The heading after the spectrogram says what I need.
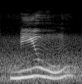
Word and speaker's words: knew: The merchant, merchant, the merchant quickly, Quick, quickly, knew, knew, K को हम नहीं पढ़ेंगे टू क्लास, K साइलेंट है.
